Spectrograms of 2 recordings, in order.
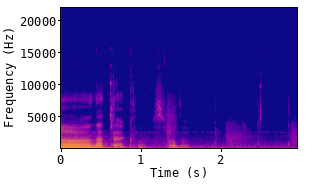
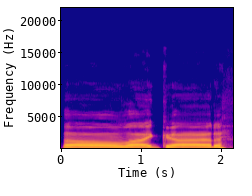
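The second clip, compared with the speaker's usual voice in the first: very slow, loud groan of defeat; drawn-out despair; 4 semitones higher, 7 dB louder, much slower than usual. Real, not acted. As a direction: stretch it out in disbelief. Despair after losing runes.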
